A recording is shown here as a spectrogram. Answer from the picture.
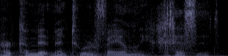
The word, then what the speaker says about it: Chesed: Chesed. Can you say that? Chesed. That's right. You can do that. Just spit comes out. You're saying it right.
